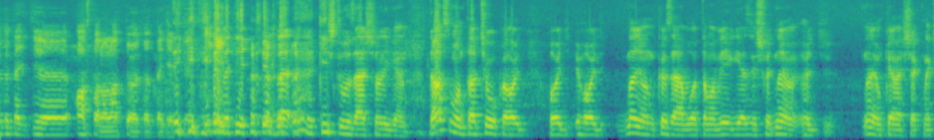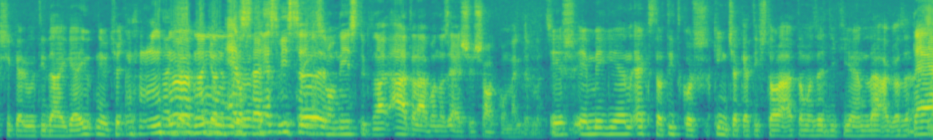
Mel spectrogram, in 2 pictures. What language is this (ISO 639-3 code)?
hun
